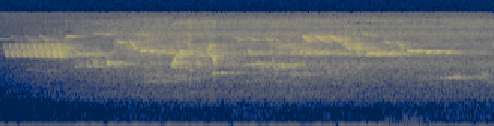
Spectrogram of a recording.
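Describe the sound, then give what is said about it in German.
A dense chorus of high, overlapping spring bird chirps and trills fills the air, steady and continuous, with a faint low hum of background noise and no voices. “Ich muss euch dieses Geräusch zeigen. Jeder von euch fühlt dieses Vogelzwitschern-Geräusch.”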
